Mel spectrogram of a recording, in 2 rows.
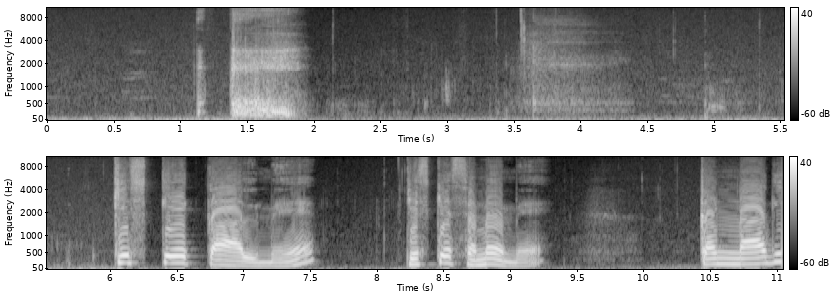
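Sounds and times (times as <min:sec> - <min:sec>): man clearing his throat: 0:01.1 - 0:02.0.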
